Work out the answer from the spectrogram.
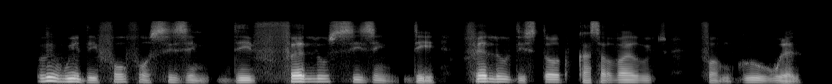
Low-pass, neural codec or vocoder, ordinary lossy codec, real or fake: none; codec, 16 kHz, 0.8 kbps, ZipCodec; none; fake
